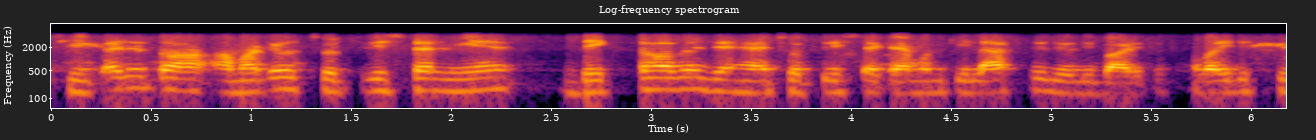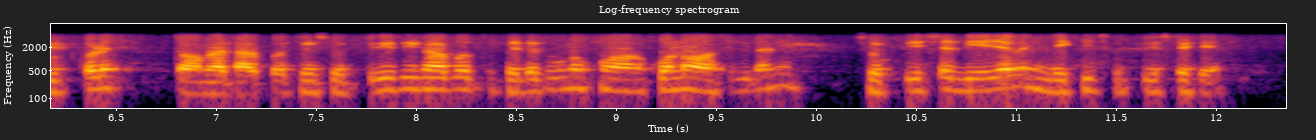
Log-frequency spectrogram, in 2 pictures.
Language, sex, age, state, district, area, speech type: Bengali, male, 30-45, West Bengal, Purba Bardhaman, urban, conversation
